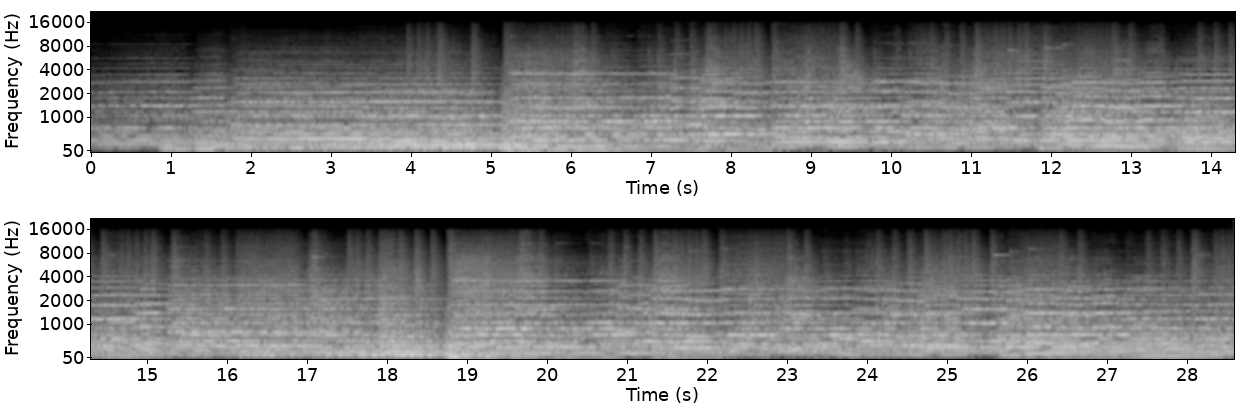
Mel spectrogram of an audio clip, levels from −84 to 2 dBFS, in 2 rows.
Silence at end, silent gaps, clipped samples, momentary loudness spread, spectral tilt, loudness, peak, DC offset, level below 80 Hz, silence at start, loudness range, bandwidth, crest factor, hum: 0 s; none; under 0.1%; 4 LU; -5.5 dB/octave; -17 LUFS; -2 dBFS; under 0.1%; -42 dBFS; 0 s; 2 LU; 16.5 kHz; 14 dB; none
